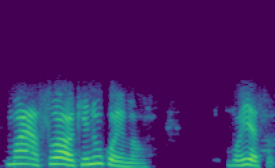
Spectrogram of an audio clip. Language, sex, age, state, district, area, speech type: Assamese, female, 45-60, Assam, Golaghat, rural, conversation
